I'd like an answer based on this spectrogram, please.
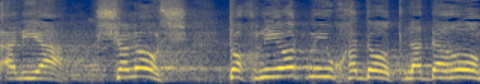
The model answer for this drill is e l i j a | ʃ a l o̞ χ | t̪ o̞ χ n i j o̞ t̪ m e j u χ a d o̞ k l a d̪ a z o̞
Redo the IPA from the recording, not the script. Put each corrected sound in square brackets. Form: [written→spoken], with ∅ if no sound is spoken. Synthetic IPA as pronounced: [e→a] l i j a | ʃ a l o̞ [χ→ʃ] | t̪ o̞ χ n i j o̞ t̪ m e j u χ a d o̞ [k→t] l a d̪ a [z→ʁ] o̞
